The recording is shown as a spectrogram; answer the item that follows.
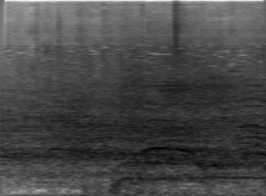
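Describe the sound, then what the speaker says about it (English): A crowd at a college men's basketball game between Cochise College and Yavapai roars after a slam dunk, a loud, sustained cheer that swells slightly, with an announcer's voice talking over it. "That got this crowd going."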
